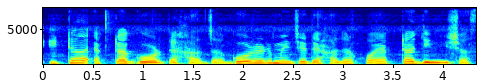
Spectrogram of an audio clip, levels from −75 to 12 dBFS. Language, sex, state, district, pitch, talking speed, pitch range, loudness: Bengali, female, Assam, Hailakandi, 235 Hz, 165 wpm, 200-255 Hz, -15 LUFS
